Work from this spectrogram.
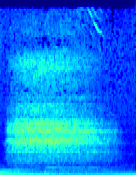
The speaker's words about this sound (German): Als nächstes atmen wir gemeinsam vier Sekunden ein und acht Sekunden aus. Hol noch einmal tief Luft und atme ein.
